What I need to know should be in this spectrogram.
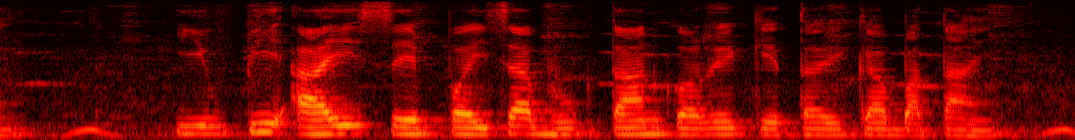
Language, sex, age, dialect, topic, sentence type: Bhojpuri, male, 18-24, Southern / Standard, banking, question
